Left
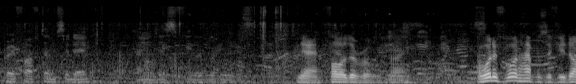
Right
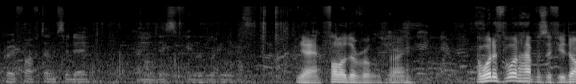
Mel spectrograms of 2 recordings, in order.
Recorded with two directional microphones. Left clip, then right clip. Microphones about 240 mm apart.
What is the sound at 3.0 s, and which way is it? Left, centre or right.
Speech, right.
